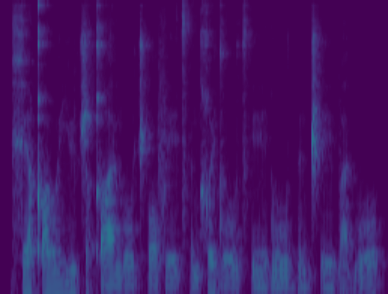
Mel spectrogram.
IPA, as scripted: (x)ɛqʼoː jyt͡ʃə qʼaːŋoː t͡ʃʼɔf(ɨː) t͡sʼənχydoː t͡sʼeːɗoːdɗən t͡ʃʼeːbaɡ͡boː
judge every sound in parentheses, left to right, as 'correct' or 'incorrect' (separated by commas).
correct, incorrect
